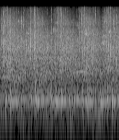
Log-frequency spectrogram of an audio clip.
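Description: Game sound of a basketball arena: light knocks of a ball bouncing on the court and court noise over a steady low hum.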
